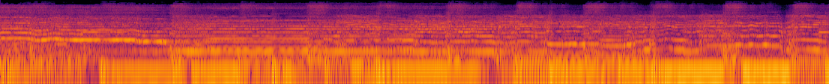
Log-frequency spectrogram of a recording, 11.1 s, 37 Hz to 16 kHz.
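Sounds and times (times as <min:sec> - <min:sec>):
bass line: 0:00.0 - 0:11.0
electric guitar: 0:00.0 - 0:11.0.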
